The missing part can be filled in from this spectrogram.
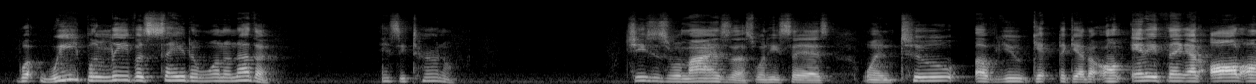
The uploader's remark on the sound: delivered on September 5th, 2021, for Homecoming at Wesley Chapel African Methodist Episcopal Church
